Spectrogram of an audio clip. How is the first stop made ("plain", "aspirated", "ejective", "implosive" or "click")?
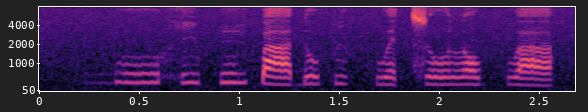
implosive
